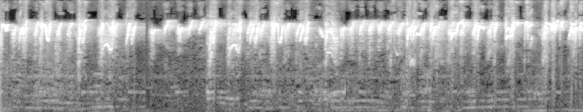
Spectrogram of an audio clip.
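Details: Excited, high-pitched Crimson sunbird song made of rapid chipping notes and thin rolling trills that go on almost without a break.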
